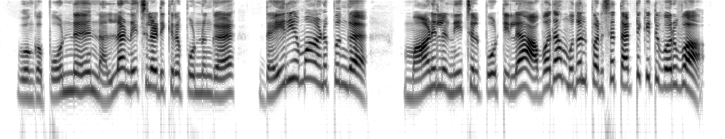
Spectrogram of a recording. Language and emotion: Tamil, happy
